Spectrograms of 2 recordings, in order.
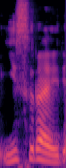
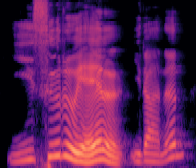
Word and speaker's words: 이스르엘: 전쟁 속에서 부상을 당해서이 이스 이스라엘이 아니고요 이스르엘이라는 그 지역에서 지금 치료를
